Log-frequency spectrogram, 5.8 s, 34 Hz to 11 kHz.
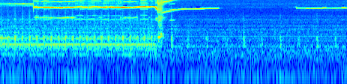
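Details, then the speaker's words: National (Panasonic) NV-G12 VCR after repair with spare parts: quiet, steady high-pitched head whir with faint even ticking and no scraping or squeal; playing normally with a perfect picture. "that's good look at that Perfect Picture Perfect still wonderful a good machine in perfect working order"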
